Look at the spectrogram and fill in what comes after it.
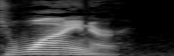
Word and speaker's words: Weiner: it's Weiner. It's always yeah. been Weiner. I was always called, it's pronounced Weiner. It's a German name. It is not Weiner. It's Weiner.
